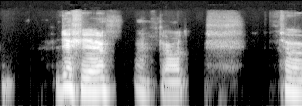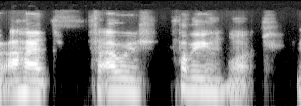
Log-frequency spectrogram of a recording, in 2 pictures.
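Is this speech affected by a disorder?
Yes: cerebral palsy; affects whole body; cramps.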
